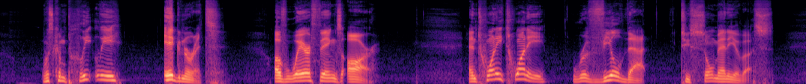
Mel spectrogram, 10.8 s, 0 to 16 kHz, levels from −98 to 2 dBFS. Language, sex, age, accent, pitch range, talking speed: English, male, 30-49, American, 120-185 Hz, 90 wpm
